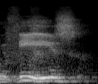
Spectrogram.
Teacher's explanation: in the case of these, you need to produce vibration in your throat. So, you need to feel you've got a B in your throat like this. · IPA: /ð/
